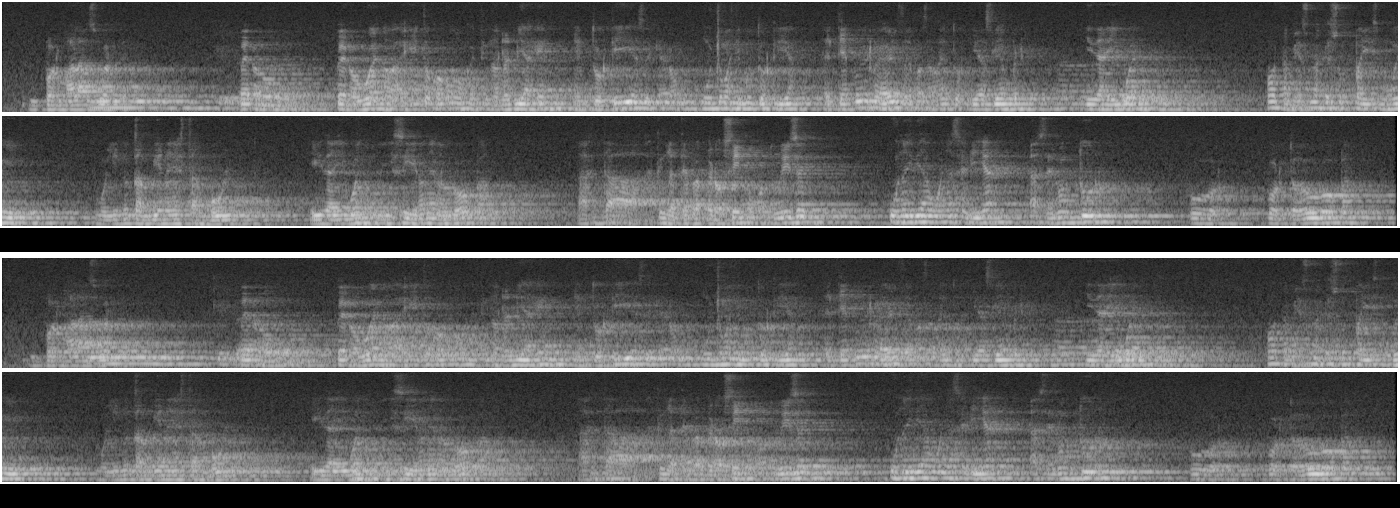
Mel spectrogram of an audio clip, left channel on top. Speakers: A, on the left; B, on the right.
A: por mala
B: Uh,
A: suerte.
B: qué lástima.
A: Pero, pero bueno, ahí tocó como continuar el viaje en Turquía, se quedaron mucho más tiempo en Turquía. El tiempo de Israel
B: Mm.
A: se la pasaron en Turquía siempre.
B: Ah,
A: Y de ahí,
B: qué
A: bueno,
B: lindo.
A: no, también es, una-
B: Mm,
A: es un país muy, muy lindo también en Estambul. Y de ahí,
B: mm,
A: bueno, ahí siguieron en Europa hasta,
B: ujú,
A: hasta Inglaterra. Pero sí, como tú dices,
B: mm,
A: una idea buena sería hacer un tour por,
B: ujú,
A: por toda Europa,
